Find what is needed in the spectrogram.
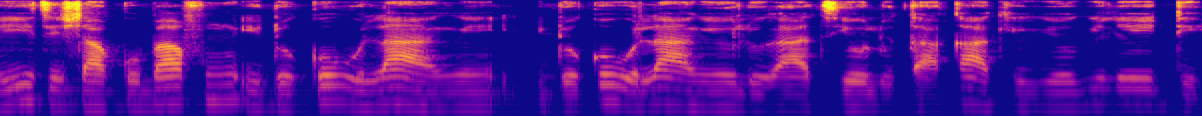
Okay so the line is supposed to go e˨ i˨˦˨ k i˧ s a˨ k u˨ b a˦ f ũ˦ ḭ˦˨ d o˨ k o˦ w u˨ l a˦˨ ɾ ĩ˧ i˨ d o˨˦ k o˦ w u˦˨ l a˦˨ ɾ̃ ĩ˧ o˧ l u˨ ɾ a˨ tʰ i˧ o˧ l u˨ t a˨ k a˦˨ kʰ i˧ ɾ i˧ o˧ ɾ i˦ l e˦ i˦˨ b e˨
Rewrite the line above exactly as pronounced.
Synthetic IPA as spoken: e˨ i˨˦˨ t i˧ ʃ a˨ k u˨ b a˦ f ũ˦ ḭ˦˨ d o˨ k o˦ w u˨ l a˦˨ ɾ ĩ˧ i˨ d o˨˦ k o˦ w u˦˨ l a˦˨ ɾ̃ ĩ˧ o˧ l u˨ ɾ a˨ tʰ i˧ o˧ l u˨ t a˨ k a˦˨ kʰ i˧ ɾ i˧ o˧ ɾ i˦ l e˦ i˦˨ d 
